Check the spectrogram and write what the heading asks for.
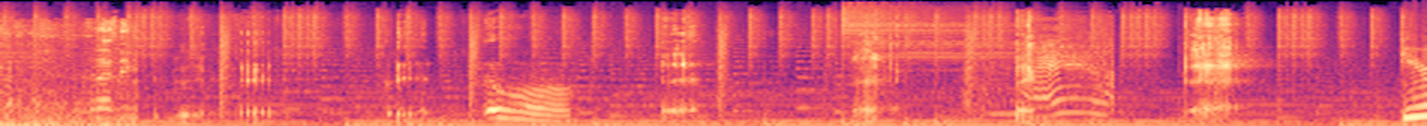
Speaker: a video of my pretty girlfriend burping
